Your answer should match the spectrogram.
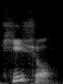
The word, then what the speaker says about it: Keuchel: Keichel, it is pronounced Keichel.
